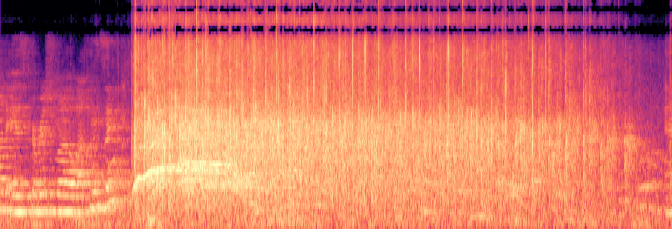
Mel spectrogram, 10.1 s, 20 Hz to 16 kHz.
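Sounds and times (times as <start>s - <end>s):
audience applauding: 2.0s - 9.7s.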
